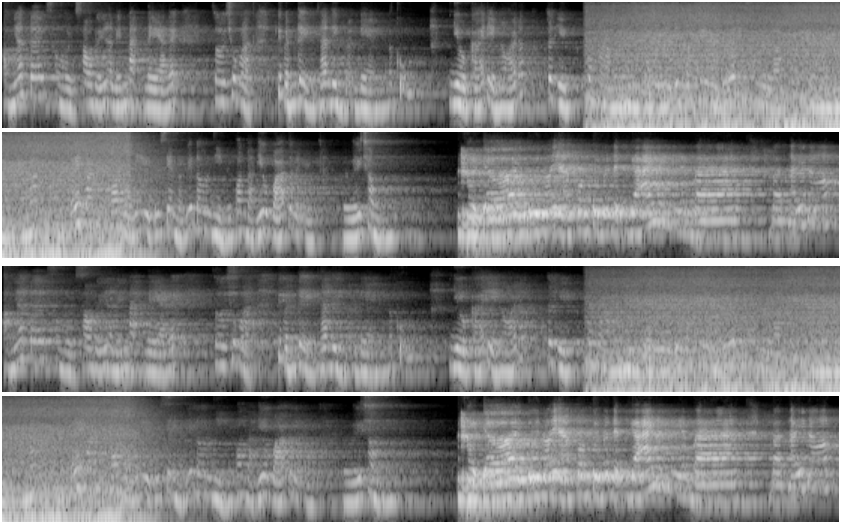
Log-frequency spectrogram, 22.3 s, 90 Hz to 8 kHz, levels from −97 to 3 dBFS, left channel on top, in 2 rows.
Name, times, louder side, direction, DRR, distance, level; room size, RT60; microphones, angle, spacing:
voice 1, 0.0-7.0 7.3-15.3 15.7-16.4 21.3-21.5, left 3 dB, 55° left, 6 dB, 0.6 m, -26 dB
sound 1, 7.7-12.9, left 1 dB, 35° left, 1.2 m, -21 dB
voice 2, 8.2-8.8 17.2-22.2, right 1 dB, 25° right, 2 dB, 1.4 m, -19 dB
25.0 x 9.5 x 5.4 m, 2.5 s
head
